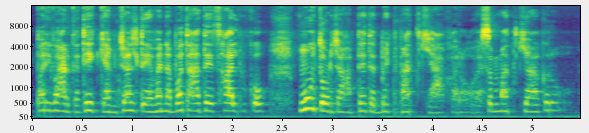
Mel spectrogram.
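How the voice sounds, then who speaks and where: A middle-aged mother scolds her daughter in hushed, half-whispered tones, as a woman puts her on. The voice drops lower and softer than ordinary speech, tender but chiding. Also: steady tone, fairly quick, husky.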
